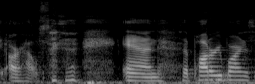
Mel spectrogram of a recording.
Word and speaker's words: Arhaus: the arhas our house I keep saying are hot because it's spelled a-r-h-a-u-s but I think it's pronounced our house and the Pottery Barn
